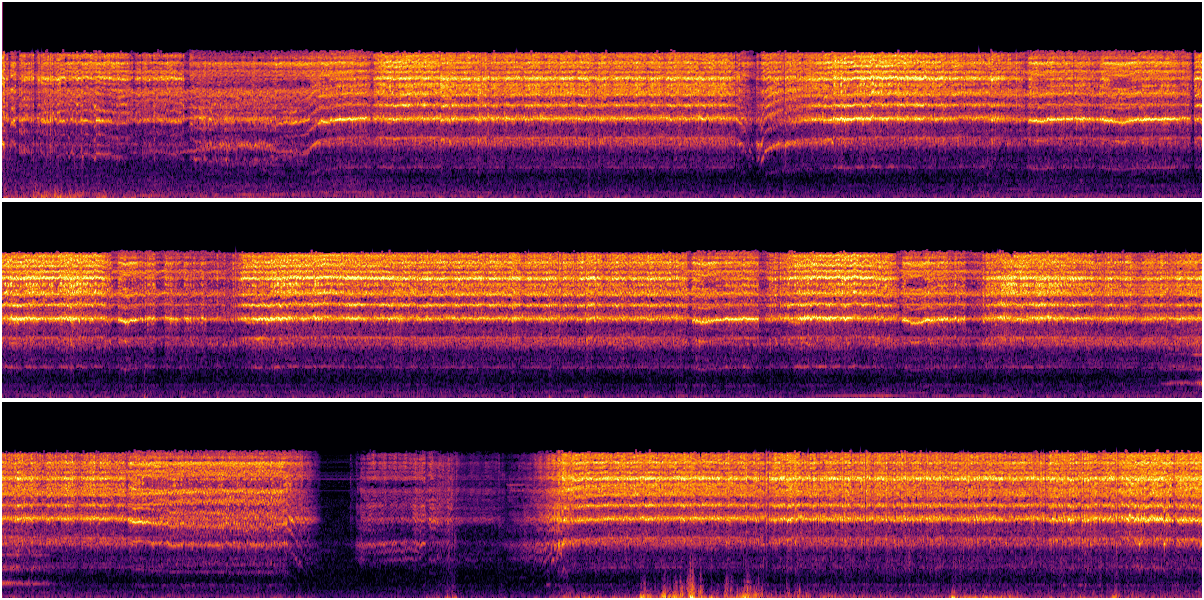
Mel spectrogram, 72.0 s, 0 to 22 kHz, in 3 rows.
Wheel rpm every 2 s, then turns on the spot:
130, 120, 120, 150, 170, 170, 170, 140, 160, 170, 170, 170, 170, 170, 170, 170, 170, 170, 170, 170, 160, 160, 170, 160, 170, 160, 140, 20, 40, 80, 170, 170, 170, 170, 170, 160.
none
